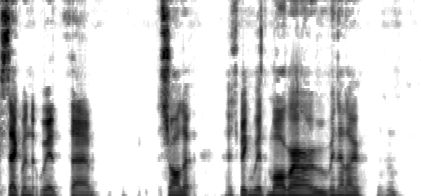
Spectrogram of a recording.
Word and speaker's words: Mauro Ranallo: So after that we had a backstage segment with Charlotte speaking with Mauro Ranallo. Mm-hmm. You are saying it right, Mauro Ranallo. Mauro Ranallo. Okay, good.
